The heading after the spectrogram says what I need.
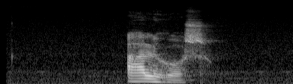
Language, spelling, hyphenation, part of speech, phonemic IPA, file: Greek, άλγος, άλ‧γος, noun, /ˈalɣos/, Ell-Algos.ogg
- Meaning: pain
